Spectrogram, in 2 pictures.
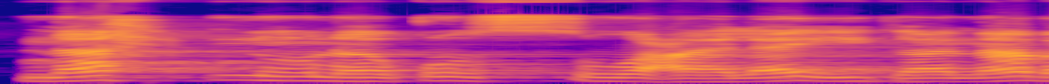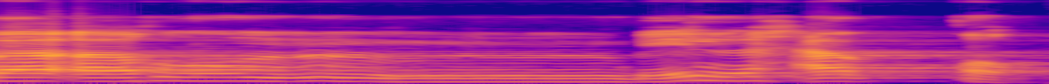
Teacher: اور یہاں پر جب وقف کریں گے تو قاف کا زیر سکون سے بدل جائے گا، تو قاف میں قلقلہ ہوگا کیونکہ قاف حروف قلقلہ میں سے ہے اور اس کے اوپر وقف کرنے کی وجہ سے سکون آ جا رہا ہے تو قلقلہ ہوگا، یعنی قاف کو ادا کرتے وقت اس کی آواز اپنے مخرج سے ٹکر کھا کر الگ ہو جائے گی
